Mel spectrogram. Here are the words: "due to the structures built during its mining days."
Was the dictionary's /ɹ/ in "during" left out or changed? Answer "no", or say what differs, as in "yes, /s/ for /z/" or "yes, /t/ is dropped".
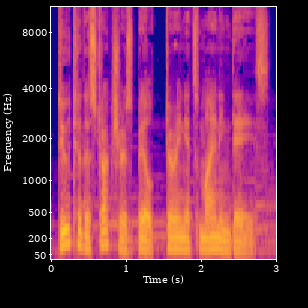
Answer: no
